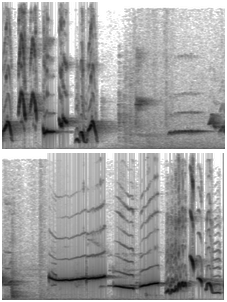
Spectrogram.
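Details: White-rumped shama in an excited, many-voiced singing bout: quick looping whistled notes, a pause, then long, bright, sustained whistles and swooping slurred phrases.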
